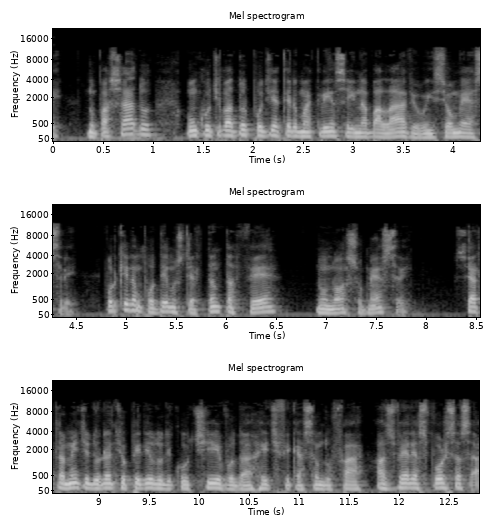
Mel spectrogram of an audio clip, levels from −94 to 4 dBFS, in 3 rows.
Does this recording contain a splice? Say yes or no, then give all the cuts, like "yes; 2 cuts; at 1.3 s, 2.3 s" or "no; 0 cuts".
no; 0 cuts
